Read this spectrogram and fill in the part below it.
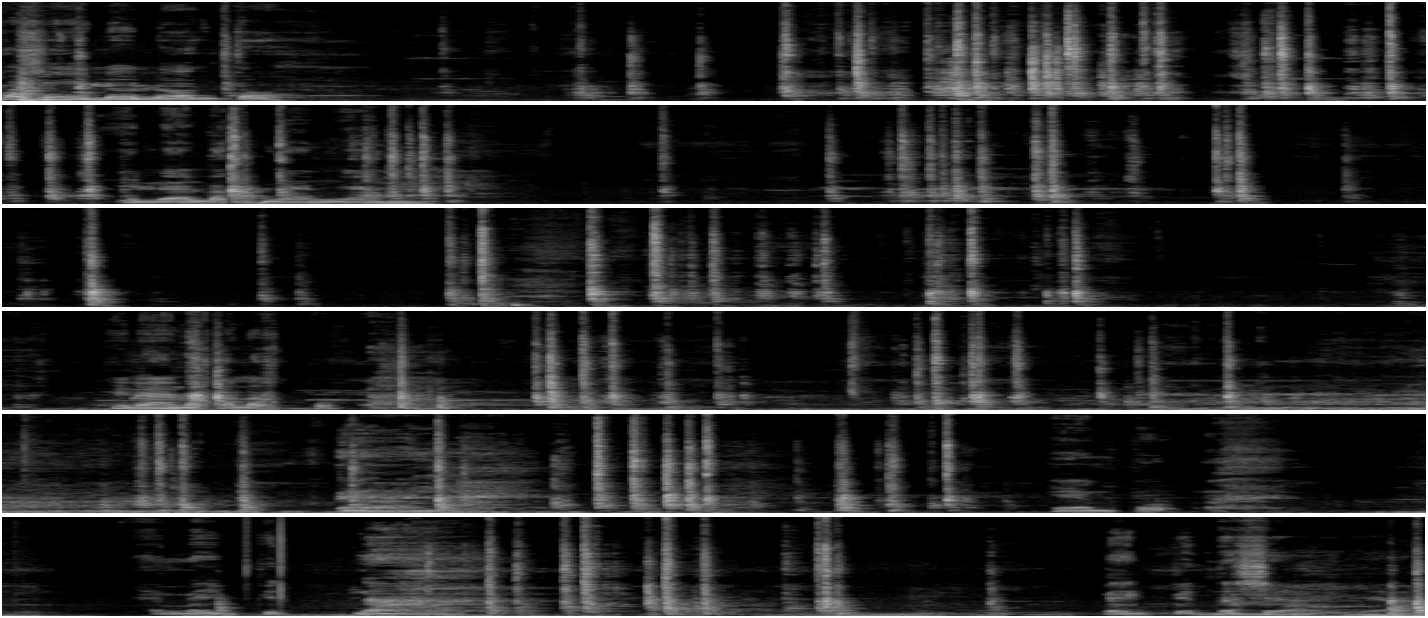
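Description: A metal wrench clinks and scrapes against a bolt.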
